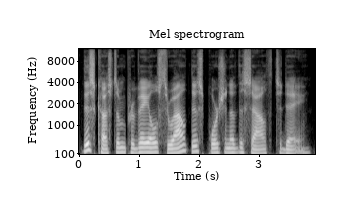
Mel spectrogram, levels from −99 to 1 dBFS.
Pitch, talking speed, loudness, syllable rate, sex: 140 Hz, 165 wpm, -19 LUFS, 4.1 syllables/s, male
